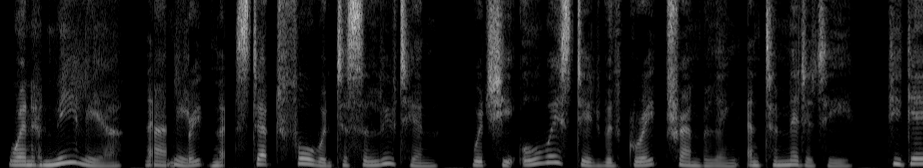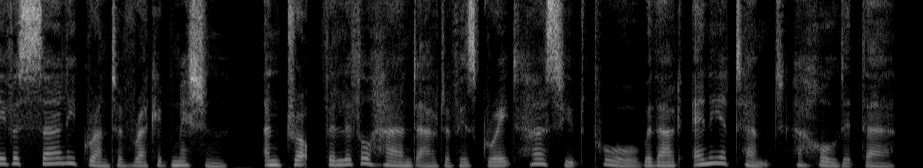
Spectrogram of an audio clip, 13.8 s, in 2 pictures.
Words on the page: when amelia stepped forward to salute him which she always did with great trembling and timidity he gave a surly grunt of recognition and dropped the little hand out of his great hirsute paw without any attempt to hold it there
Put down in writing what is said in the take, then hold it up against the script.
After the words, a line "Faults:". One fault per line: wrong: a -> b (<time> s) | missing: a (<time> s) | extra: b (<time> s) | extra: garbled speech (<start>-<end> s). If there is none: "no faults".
when amelia [garbled] stepped forward to salute him which she always did with great trembling and timidity he gave a surly grunt of recognition and dropped the little hand out of his great hirsute paw without any attempt to hold it there
Faults:
extra: garbled speech (1.1-1.7 s)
